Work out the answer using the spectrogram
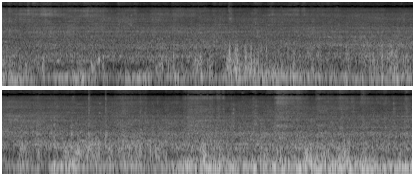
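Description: Freight cars (tank cars, an autorack and boxcars) rolling past: a steady rumble and clatter of steel wheels on rail that grows louder in the second half.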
